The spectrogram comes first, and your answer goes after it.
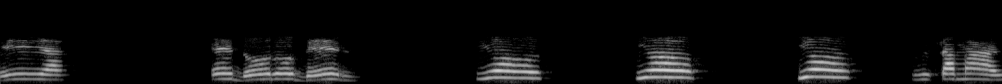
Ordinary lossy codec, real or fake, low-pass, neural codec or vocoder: none; fake; 3.6 kHz; codec, 44.1 kHz, 7.8 kbps, DAC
